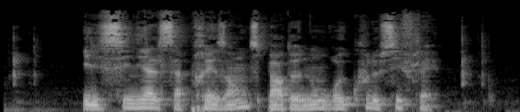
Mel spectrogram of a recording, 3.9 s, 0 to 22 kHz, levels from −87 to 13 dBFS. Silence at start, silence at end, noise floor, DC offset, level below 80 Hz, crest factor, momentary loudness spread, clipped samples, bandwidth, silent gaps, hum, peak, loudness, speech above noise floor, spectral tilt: 0.1 s; 0.4 s; -52 dBFS; under 0.1%; -42 dBFS; 20 dB; 9 LU; under 0.1%; 16 kHz; none; none; -2 dBFS; -20 LUFS; 31 dB; -4 dB/octave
